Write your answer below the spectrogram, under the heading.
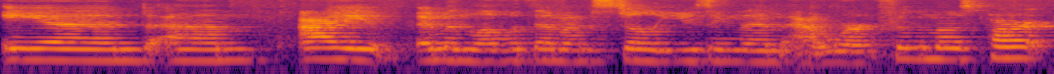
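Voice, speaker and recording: Audible room echo carries the voice of a woman speaking at a medium pitch. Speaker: beauty and lifestyle vlogger. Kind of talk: casual unboxing and show-and-tell vlog. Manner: animated; loud.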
